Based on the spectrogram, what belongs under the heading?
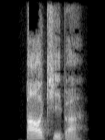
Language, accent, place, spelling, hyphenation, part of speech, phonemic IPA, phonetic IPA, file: German, Germany, Berlin, Barkeeper, Bar‧kee‧per, noun, /ˈbaːʁˌkiːpəʁ/, [ˈbaː(ɐ̯)ˌkiːpɐ], De-Barkeeper.ogg
- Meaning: barman, barkeeper, bartender (one who prepares drinks at a bar; male or of unspecified gender)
